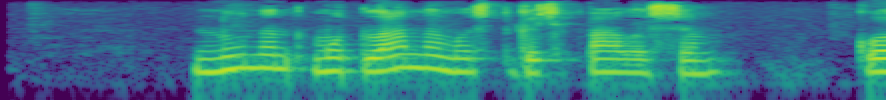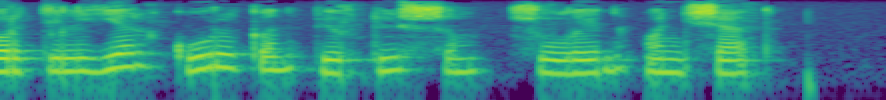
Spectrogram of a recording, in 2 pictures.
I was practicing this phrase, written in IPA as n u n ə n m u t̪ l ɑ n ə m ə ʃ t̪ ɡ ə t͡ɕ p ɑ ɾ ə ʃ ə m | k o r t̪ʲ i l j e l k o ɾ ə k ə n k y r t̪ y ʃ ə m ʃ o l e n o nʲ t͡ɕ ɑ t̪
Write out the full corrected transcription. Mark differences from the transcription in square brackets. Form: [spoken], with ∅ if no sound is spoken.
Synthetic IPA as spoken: n u n ə n m u t̪ l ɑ n ə m ə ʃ t̪ ɡ ə t͡ɕ p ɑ [l] ə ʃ ə m | k o r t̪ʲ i l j e [r] k [u] ɾ ə k ə n [p] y r t̪ y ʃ ə m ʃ [u] l e n o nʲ t͡ɕ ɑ t̪

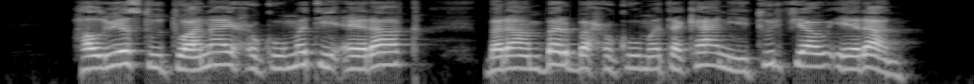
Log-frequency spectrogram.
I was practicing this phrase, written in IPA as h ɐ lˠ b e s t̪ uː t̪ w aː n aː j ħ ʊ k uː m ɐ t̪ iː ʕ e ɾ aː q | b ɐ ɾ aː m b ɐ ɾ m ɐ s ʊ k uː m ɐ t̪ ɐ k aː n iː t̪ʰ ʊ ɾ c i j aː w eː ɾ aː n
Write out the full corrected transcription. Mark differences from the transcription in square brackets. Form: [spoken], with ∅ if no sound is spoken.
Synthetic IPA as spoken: h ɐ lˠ [w] e s t̪ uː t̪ w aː n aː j ħ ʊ k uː m ɐ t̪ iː ʕ e ɾ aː q | b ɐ ɾ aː m b ɐ ɾ [b] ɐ [ħ] ʊ k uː m ɐ t̪ ɐ k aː n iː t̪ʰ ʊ ɾ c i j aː w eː ɾ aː n

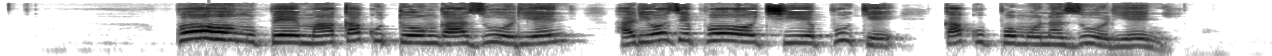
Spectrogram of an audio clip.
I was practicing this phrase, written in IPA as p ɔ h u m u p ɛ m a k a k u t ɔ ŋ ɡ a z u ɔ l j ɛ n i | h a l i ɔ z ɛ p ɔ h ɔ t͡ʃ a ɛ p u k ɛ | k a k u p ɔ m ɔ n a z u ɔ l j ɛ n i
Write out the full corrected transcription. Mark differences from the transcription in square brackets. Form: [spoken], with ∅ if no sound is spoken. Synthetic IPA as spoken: p ɔ h [ɔ] m u p ɛ m a k a k u t ɔ ŋ ɡ a z u ɔ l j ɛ n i | h a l i ɔ z ɛ p ɔ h ɔ t͡ʃ [i] ɛ p u k ɛ | k a k u p ɔ m ɔ n a z u ɔ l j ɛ n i

